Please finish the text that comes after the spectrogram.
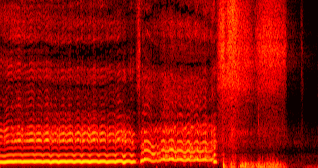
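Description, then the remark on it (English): A voice sings the word "Jesus" as a sustained, exaggerated warbling note with heavy wobbling vibrato, imitating a great-grandmother's built-in vibrato, loud, shifting pitch midway, then breaks into a breathy burst before trailing off. “And she had this built in vibrato reverb where you've heard people sing, Jesus.”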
